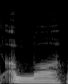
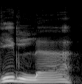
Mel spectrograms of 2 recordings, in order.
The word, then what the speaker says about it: الله: الله لفظ الجلالة ينطق بتفخيم اللام عندما تبدأ الجملة به الله أكبر، وعندما تسبقه ضمة هذا أمر الله، أو فتحة أطعنا أمر الله. وأما إذا سبقته كسرة هذا من عند الله فترقق اللام.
